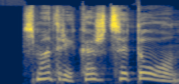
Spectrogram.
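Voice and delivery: ordinary delivery

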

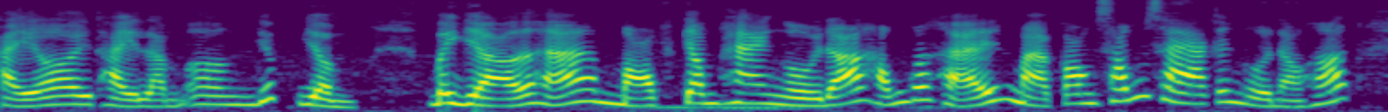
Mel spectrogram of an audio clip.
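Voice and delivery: plain

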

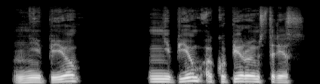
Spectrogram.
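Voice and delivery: proud, slow delivery. A man answers a woman's reproachful question, replying proudly. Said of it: "гордо ответил Гарик".

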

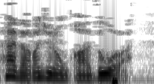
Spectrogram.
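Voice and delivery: ordinary talk

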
